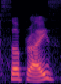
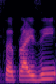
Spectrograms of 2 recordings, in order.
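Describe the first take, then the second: First: The word ends without an added final vowel. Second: The word ends with an added 'ee' vowel. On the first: The speaker calls it right. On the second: The speaker calls it wrong.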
